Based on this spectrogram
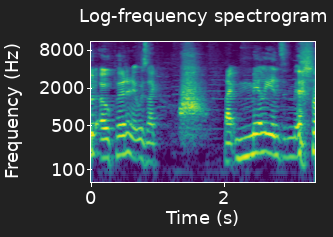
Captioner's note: wooshing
